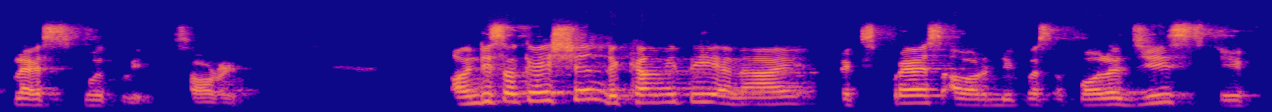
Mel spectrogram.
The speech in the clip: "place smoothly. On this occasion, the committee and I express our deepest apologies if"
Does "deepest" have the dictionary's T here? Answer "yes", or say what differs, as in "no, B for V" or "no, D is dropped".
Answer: no, T is dropped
